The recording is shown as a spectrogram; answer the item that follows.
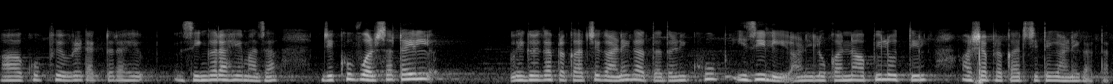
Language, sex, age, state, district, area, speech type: Marathi, female, 30-45, Maharashtra, Buldhana, urban, spontaneous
